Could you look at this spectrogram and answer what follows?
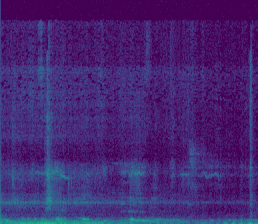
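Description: Pigeons kept for sale coo softly nearby in low, throaty repeated murmurs, a few brief chirps breaking in, the whole scene quiet and close.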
